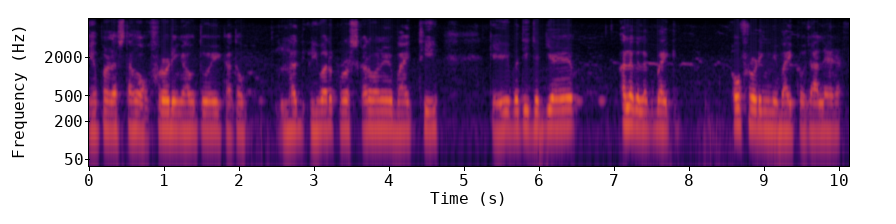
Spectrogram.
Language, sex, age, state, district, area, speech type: Gujarati, male, 18-30, Gujarat, Junagadh, rural, spontaneous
